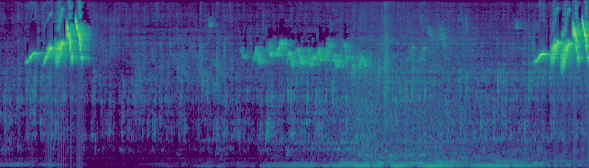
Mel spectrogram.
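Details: Double-collared seedeater singing beside a waterfall: short bursts of high, rapid, twittering notes near the start, mid-clip and at the end, over a steady low rumble of falling water.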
